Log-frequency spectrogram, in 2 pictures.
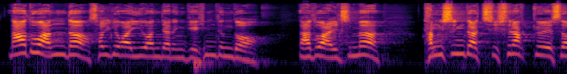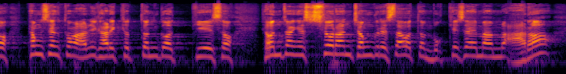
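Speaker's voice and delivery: re-enacted offended pastor's outburst; indignant retort. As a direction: act out bristling back at the professor, loud and high. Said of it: "이렇게 빈정상했습니다".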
